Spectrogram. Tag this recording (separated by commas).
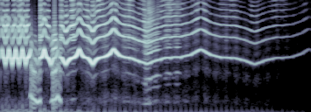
Animal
